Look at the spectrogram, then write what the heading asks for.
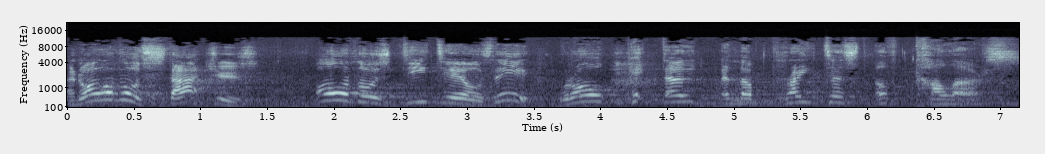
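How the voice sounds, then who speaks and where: A man speaks with a central Scottish accent at a fairly slow pace. Noticeable background noise runs underneath. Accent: Scottish, Stirling. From Scotland. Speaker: castle tour guide. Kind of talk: guided tour commentary. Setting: outdoors. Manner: dramatic, storytelling.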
